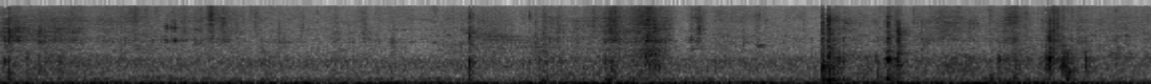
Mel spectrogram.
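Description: A metal hand trowel scraping and scooping damp compost out of a grow bag into a plastic tub: faint crumbly rustling and scraping, with a few small taps a little after three seconds in.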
